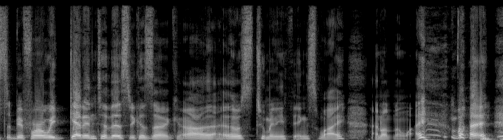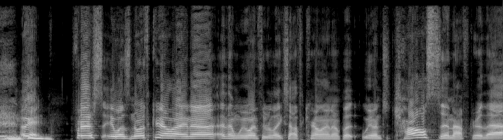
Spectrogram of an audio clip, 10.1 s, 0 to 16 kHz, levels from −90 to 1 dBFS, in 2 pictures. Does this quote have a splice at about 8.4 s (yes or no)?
yes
